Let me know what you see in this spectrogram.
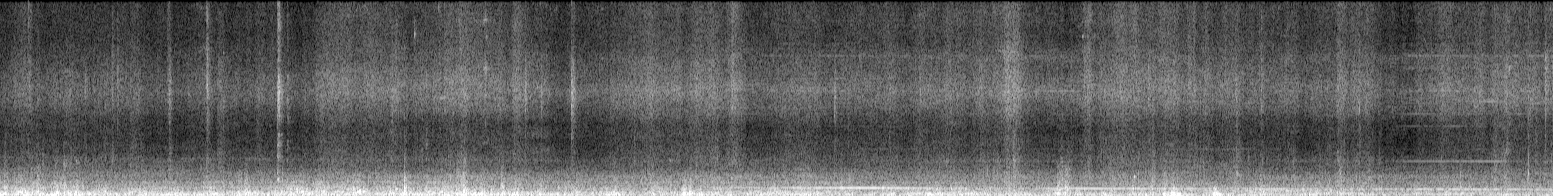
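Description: Inside a moving commuter train carriage: the steady rumble of the train running along the rails, with a few sharp clicks scattered through it. From about halfway a faint whine slowly falls in pitch.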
